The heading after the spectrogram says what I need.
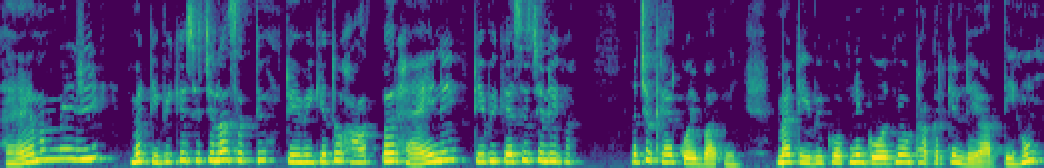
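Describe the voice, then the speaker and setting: A woman playing a sweet, simple-minded young daughter-in-law from a cartoon story, who asks innocent, literal questions in a high, soft, mellow voice. She sounds eager to please and never quite grasps what she is told. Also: lively intonation, normal speed. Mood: naive.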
